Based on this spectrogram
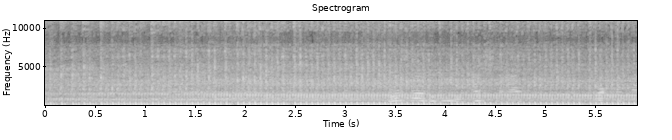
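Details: Vintage Lauson-powered jump starter, rope-start single-cylinder left outside long, floods easily, transmission fluid put in and left overnight; owner suspects a sticking valve freed: steady even firing about three to four a second, no misses or knocks; normal running.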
